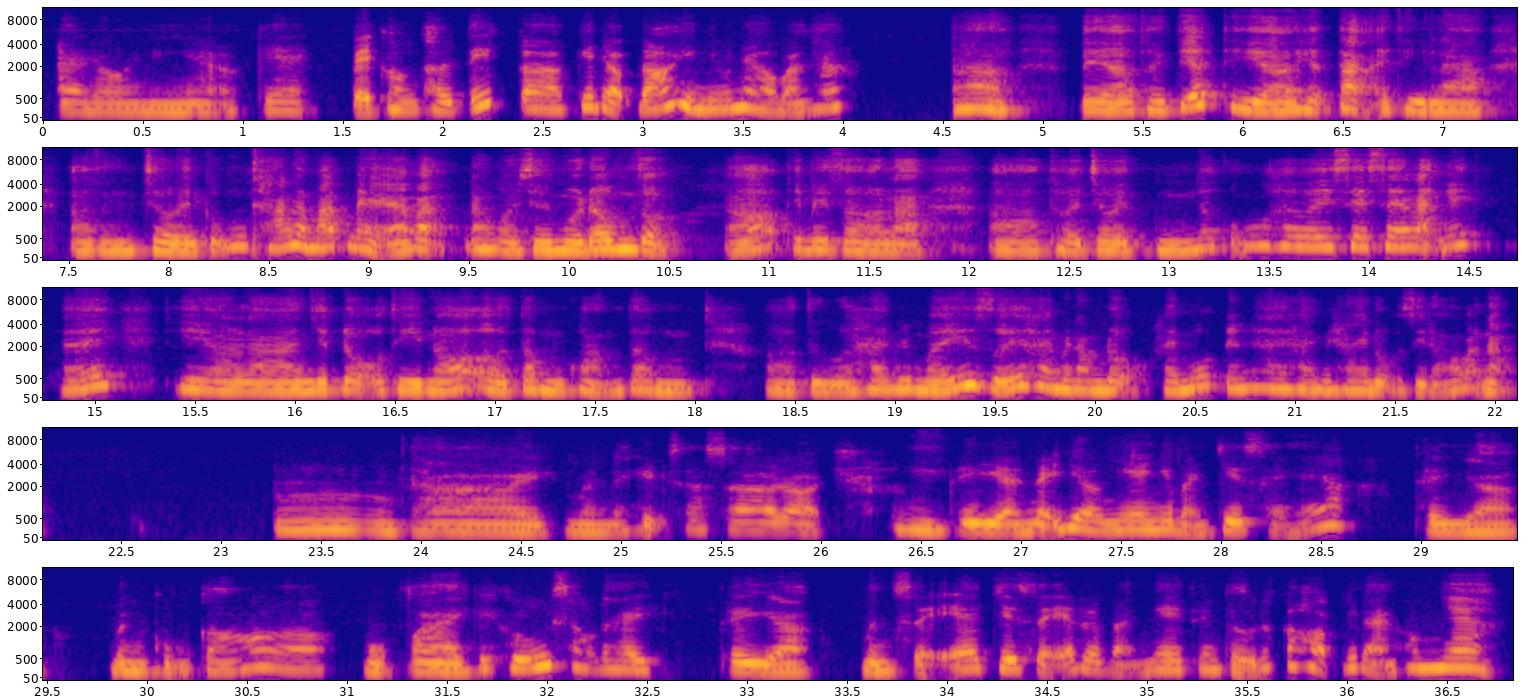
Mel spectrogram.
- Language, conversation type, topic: Vietnamese, advice, Bạn có thể giúp mình chọn trang phục phù hợp cho sự kiện sắp tới được không?
- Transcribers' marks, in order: static; unintelligible speech; other background noise; background speech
